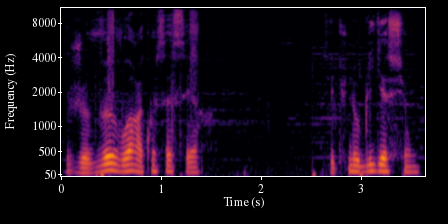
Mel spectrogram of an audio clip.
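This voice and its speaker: A man's voice: mid-range voice, steady tone, measured pace, dark tone, soft background music. A man giving casual horror game commentary, reacting aloud like a jumpy, scared streamer and talking to the game as he plays. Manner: talks to the game's objects and characters.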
